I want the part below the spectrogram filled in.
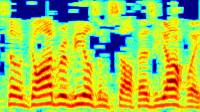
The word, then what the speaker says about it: Yahweh: His name is Yahweh. Anglicized, it is sometimes pronounced Jehovah.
